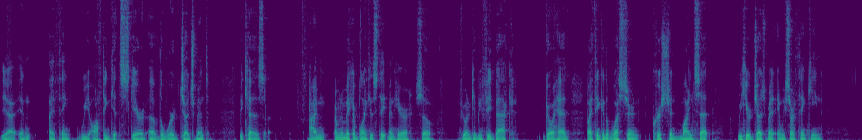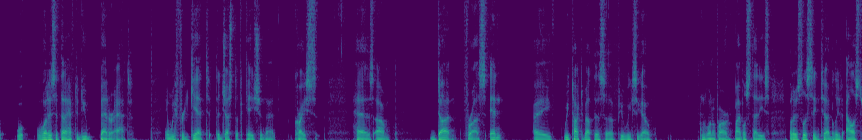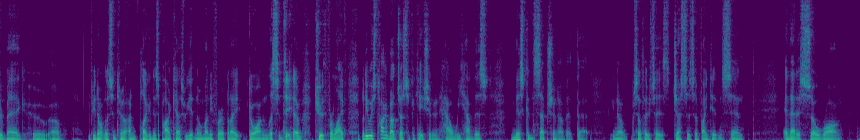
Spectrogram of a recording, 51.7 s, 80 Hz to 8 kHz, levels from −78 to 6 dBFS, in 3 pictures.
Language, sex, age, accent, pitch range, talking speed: English, male, 40-59, American, 90-105 Hz, 180 wpm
